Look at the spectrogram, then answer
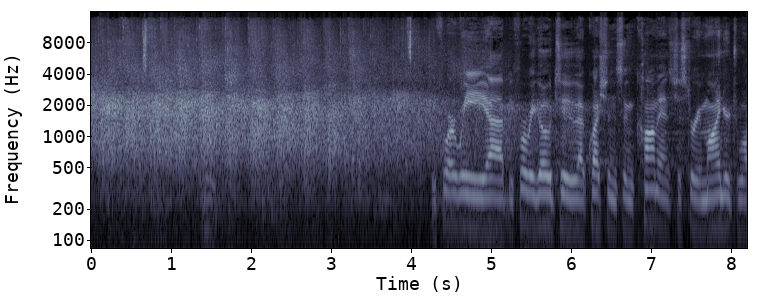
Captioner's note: applause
